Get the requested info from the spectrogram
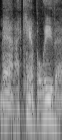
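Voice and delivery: harsh, very hushed, low half-whisper. Narrator voicing one of three figures walking away, in a harsh half-whisper. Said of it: "one of them is harshly whispering".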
